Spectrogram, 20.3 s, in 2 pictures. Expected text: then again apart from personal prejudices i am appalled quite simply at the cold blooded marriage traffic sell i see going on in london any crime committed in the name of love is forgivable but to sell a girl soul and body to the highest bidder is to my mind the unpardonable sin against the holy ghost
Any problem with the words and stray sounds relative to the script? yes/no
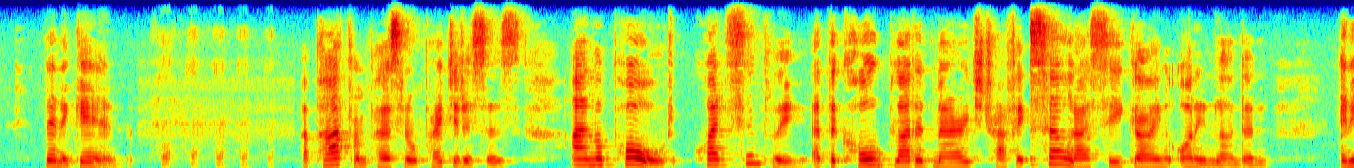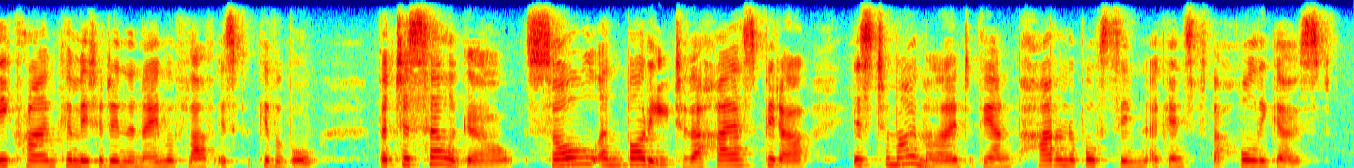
yes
